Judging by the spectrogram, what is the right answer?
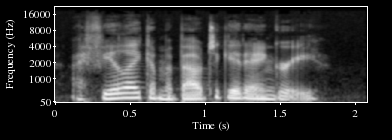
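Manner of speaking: usual speaking voice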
